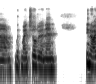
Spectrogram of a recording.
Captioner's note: none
